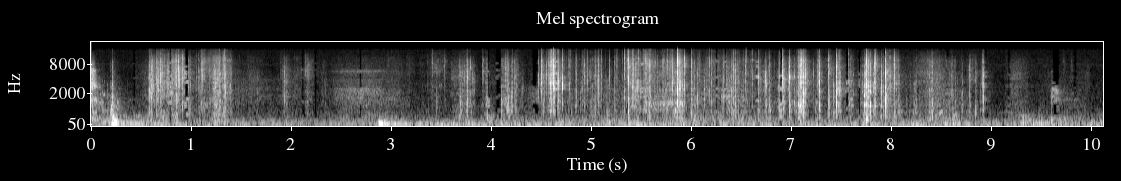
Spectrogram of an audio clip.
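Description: A foil trading-card pack, a 2020 Panini Contenders Football hobby pack, being torn open and its wrapper crinkled by gloved hands: faint, irregular crackles and short rips.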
